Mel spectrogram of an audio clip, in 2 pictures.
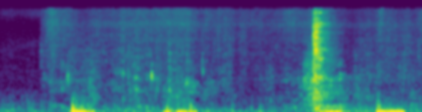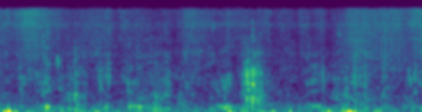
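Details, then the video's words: Cows eating: soft, irregular munching and crunching with low thumping chews and a brief sharp rustle midway. "Sound of eating cows. Otroligt mysigt att lyssna på när de äter."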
